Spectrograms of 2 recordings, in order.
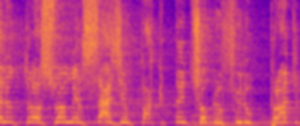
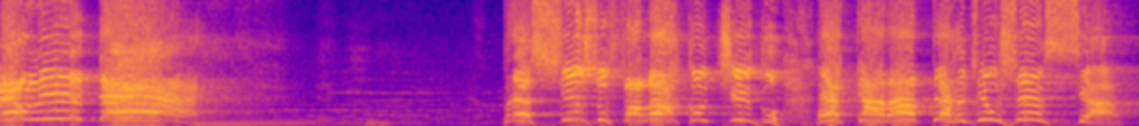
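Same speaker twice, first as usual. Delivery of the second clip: mock very slow, swooping, high, loud drawn-out shout; 6 semitones higher, 5 dB louder than usual. Retelling how a young man called out urgently: imitating someone shouting. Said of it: "me gritou".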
